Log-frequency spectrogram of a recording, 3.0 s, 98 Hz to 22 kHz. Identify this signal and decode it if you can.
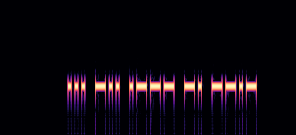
Morse code, heard as a keyed tone, about 36 wpm, 700 Hz. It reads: SDJNQ
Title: Code Groups - 5 Letter:Numbers - 35wpm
